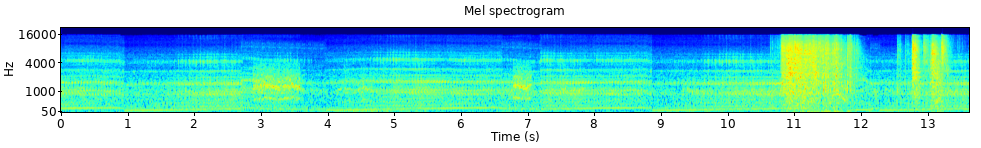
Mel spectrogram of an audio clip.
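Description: A pickup truck engine hums steadily as the truck drives along a road.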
